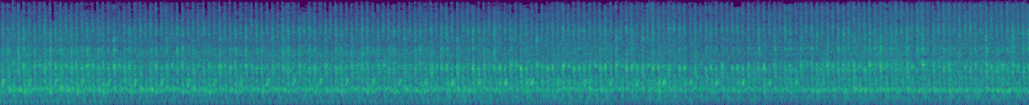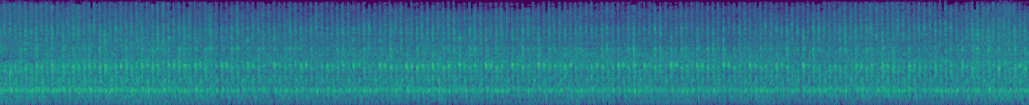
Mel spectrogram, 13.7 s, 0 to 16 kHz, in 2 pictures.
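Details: Mercedes W202 with OM605 turbo diesel: steady idle with a sharp, fairly regular knock about three times a second over the clatter; strange engine noise, cause unclear.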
